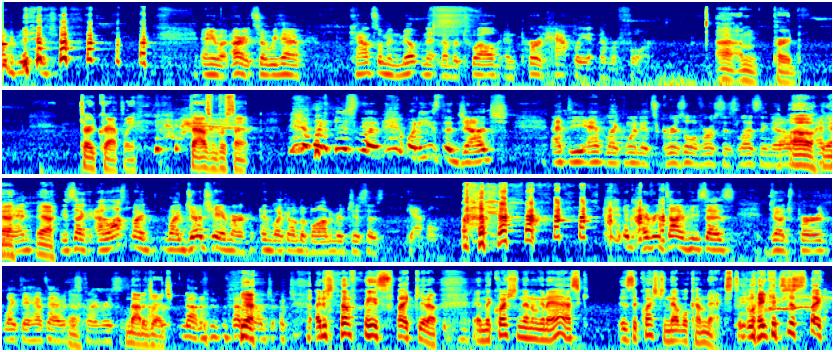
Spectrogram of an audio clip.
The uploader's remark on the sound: Record in their new, al fresco studio. Listen closely for the sounds of Mother Nature, emergency sirens.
